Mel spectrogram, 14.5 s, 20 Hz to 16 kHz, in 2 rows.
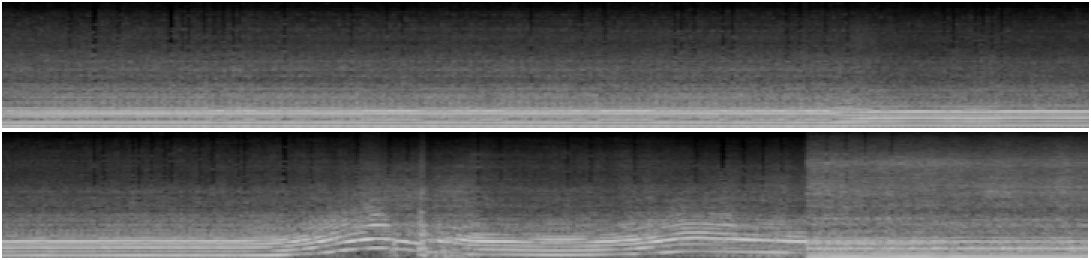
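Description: A Kawasaki Ninja ZX4RR motorcycle engine runs on a dyno. It holds a loud, steady drone, then steps up in pitch, swoops through a couple of rising and falling revs, and settles into a higher hum.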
